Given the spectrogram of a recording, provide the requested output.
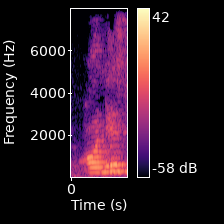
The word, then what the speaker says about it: honest: ऑनेस्ट बोलेंगे, हॉनेस्ट नहीं बोलेंगे, याद रखिएगा। ऑनेस्ट बोलेंगे, कहोगे सर यहाँ पे तो एच है तो हॉनेस्ट होना चाहिए, नहीं, एच यहाँ साइलेंट है, ऑनेस्ट बोलेंगे, राइट ना।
